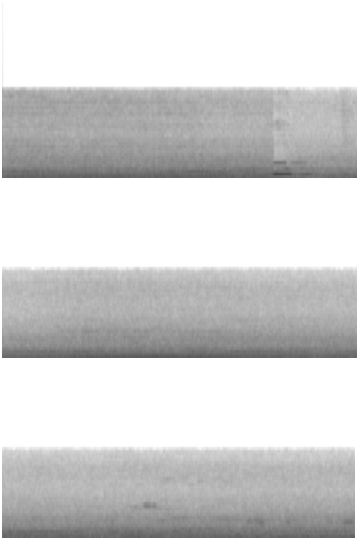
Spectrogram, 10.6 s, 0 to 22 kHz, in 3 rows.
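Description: Class 269 electric locomotive standing still with its on-board equipment running: a steady hum carrying several held tones. A brief sharp sound breaks in about three seconds in.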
